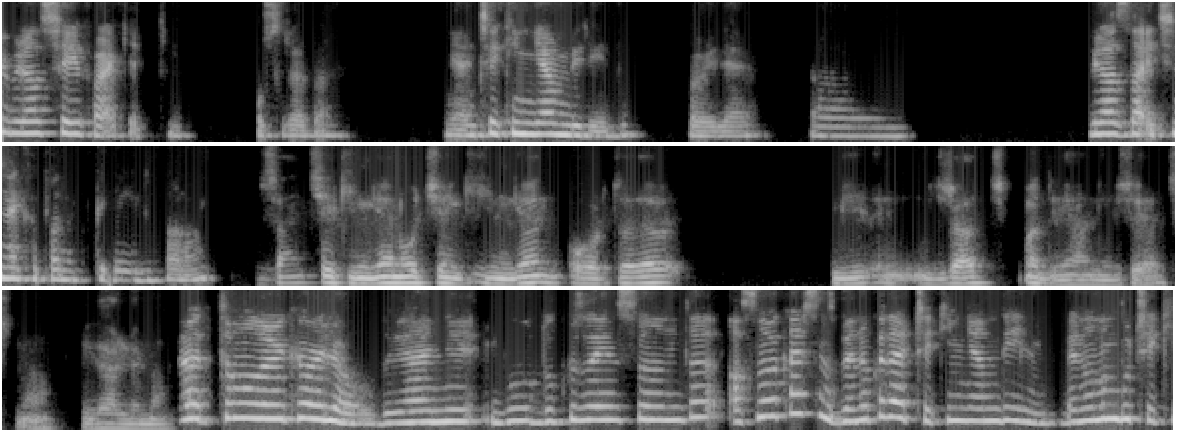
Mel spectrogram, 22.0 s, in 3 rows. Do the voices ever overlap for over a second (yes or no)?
no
